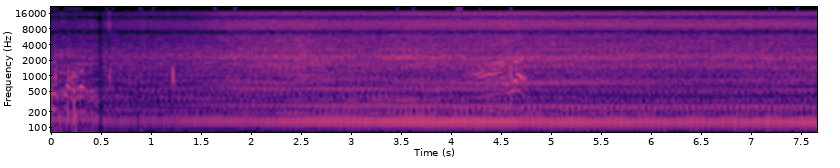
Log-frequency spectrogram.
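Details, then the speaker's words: 1998 Ford F-150 with the 4.6 Triton V8 after fixing a no-crank, no-start by replacing the starter/ignition cylinder switch. An even, steady low idle with no misses or knocks, settling smoothly after start. Normal idle. "um pretty much and everything else we're gonna see this vehicle gonna start and run for us after we don't put it"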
